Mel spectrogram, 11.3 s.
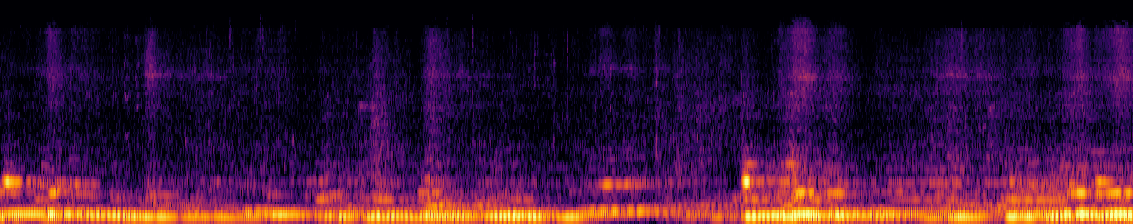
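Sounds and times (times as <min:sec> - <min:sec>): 
Sea Organ in Zadar, Croatia with breathy pipe tones: 0:00.0 - 0:11.3.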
